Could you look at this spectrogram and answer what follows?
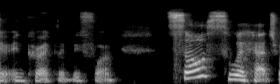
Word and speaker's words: słychać: Okay, so the ch on the end is like a soft ch, right?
